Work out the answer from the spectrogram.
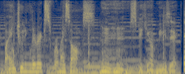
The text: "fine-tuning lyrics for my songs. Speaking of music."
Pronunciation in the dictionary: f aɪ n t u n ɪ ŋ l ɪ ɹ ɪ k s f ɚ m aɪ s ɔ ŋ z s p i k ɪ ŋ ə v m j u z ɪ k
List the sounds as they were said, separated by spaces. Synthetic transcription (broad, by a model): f aɪ n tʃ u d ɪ ŋ l ɪ ɹ ɪ k s f ɚ m aɪ s ɔ ŋ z s p i k ɪ ŋ ə v m j u z ɪ k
